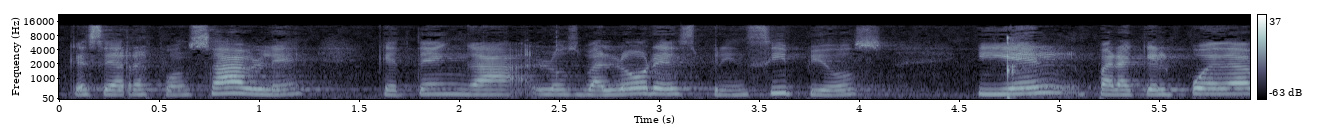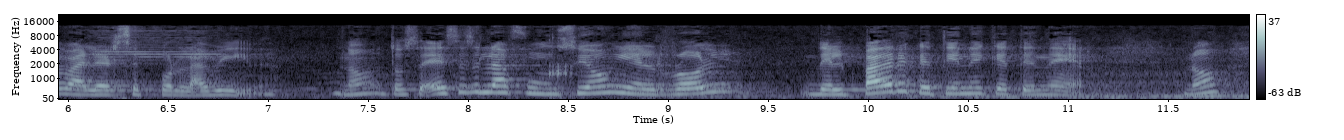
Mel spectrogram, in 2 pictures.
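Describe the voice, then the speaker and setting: Peruvian lady psychologist giving a church parenting talk, kinda high voice, long echo on it. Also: measured pace, slight background noise. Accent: Peruvian Spanish. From Peru. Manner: explanatory, keeps checking in with "¿no?". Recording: long reverb.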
